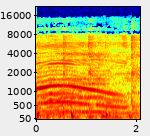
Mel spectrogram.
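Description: Kizomba music with a slow, steady beat, its thumps about 0.7 s apart. Over it a long note slides up and is held, sagging slowly in pitch and stopping shortly before the end.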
